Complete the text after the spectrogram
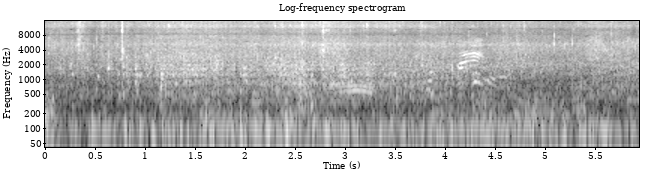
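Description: Water splashes around feet wading in.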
